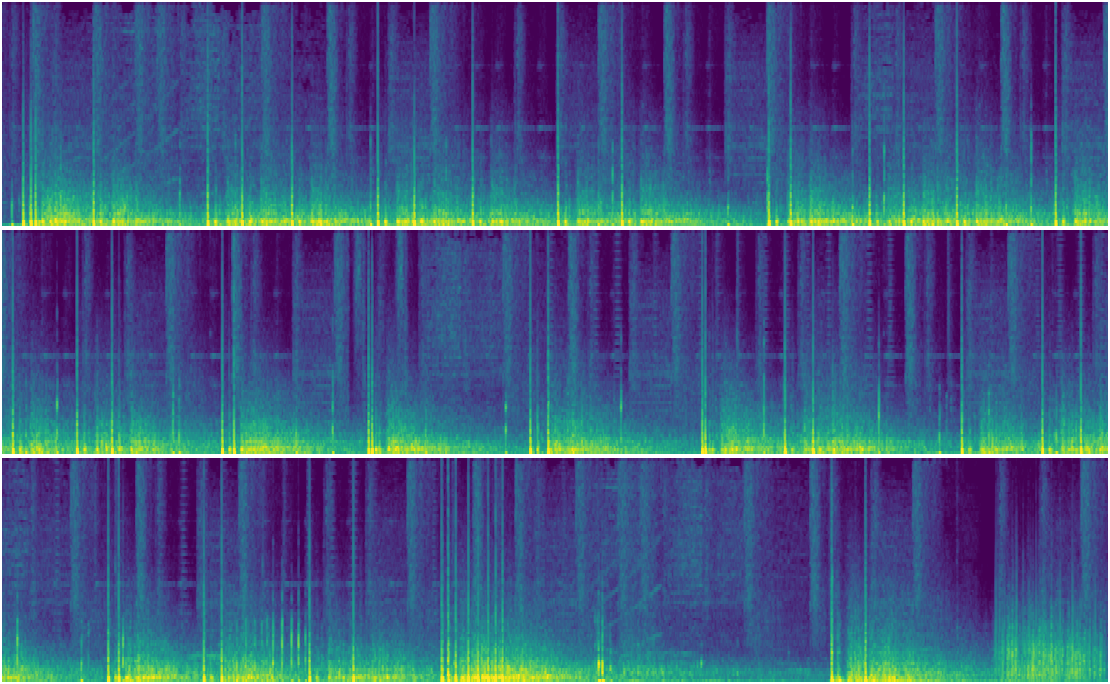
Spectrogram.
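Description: Fireworks display at close range: shells launching from mortars and bursting overhead in a continuous barrage of bangs and crackle, with louder bursts every second or two.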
